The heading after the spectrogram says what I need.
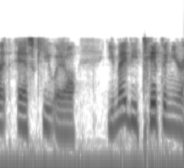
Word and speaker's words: SQL: see right here is SQL as if it was spelled out s qu L this has to do with the history of it you will hear people call it SQL and it's not that's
